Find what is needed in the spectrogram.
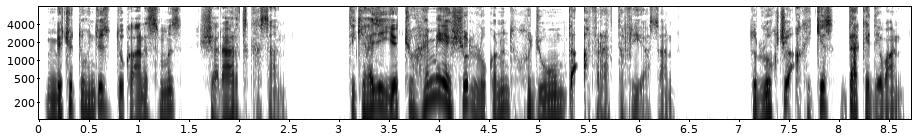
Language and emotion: Kashmiri, angry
